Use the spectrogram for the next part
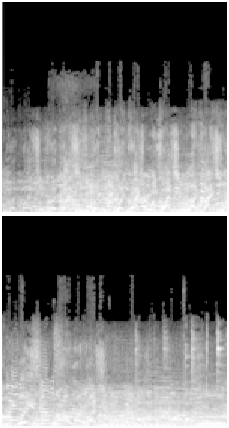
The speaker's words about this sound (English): I sound like I'm in a war zone because there's a helicopter flying over top. People are screaming around me. It was a big thing.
